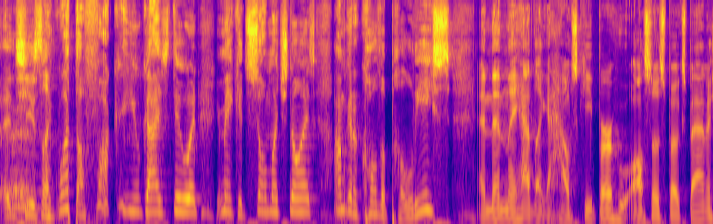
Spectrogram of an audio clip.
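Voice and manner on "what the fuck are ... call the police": mock, very high, shrill shrieking and screaming rant. Retelling how a lady threatened to call police: imitating a lady screaming. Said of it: "and she screams".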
